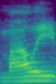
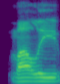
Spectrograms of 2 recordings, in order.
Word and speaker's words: Mahle: And for all our podcast listeners, Mali is spelled Mahle. That's right. Well, we want to feature Molly Motorsports co-pilot segment this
